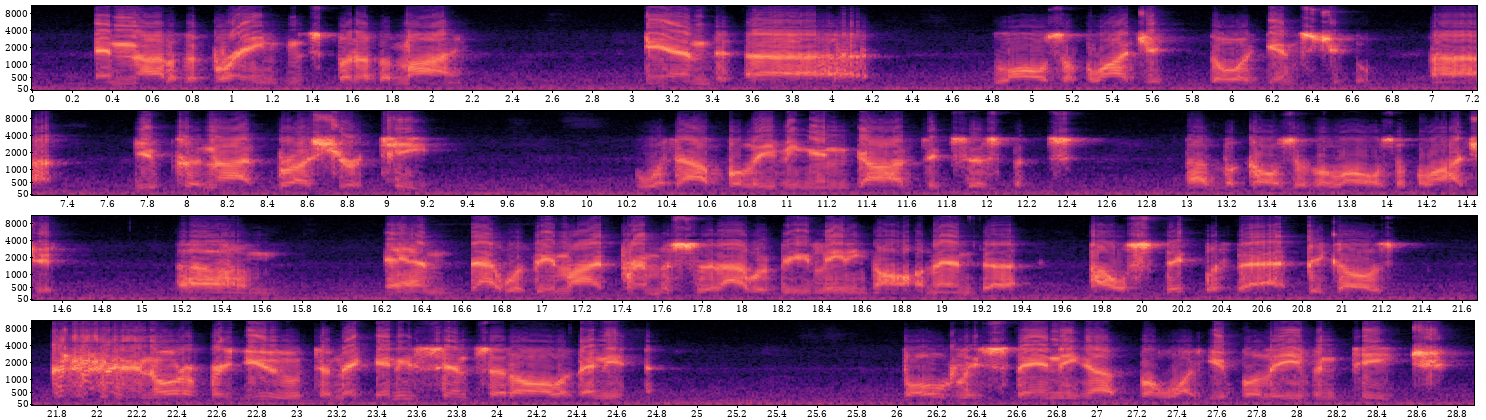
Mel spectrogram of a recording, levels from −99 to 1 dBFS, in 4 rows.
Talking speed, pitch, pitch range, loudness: 160 wpm, 85 Hz, 80-90 Hz, -21 LUFS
